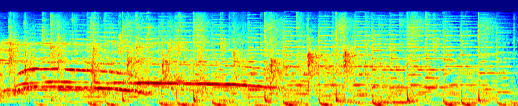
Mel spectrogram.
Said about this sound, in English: Your next comedian, put your hands together for Rafi Sussman!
